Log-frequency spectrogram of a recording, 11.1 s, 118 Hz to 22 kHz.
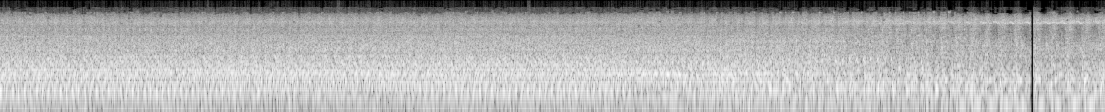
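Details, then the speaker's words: Powerline Lister single-cylinder diesel after fuel system drained and fresh fuel added: loud, hard, uneven banging about 200 a minute with stumbling beats, rough from startup; fuel line ruled out, owner suspects injector pump or injector. "I don't know it's not any better matter of fact it's worse used to start smooth and run rough and now it pretty much just runs as you see pretty rough right from the get-go"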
